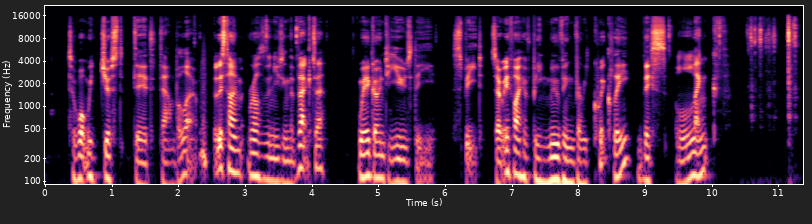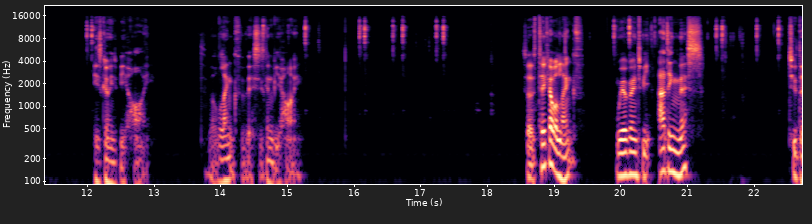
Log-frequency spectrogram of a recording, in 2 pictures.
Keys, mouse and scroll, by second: 3.2 click, 4.7 middle click, 9.2-11.9 drag, 13.6-15.1 scroll down 4, 13.9 middle click, 14.5-15.1 drag, 15.3 g, 16.4 click, 16.8 g, 17.5-18.2 scroll up 3, 17.9 middle click, 18.4-19.1 scroll up 2, 18.8 middle click, 19.8-21.4 drag, 20.4 d, 21.6 alt+s, 21.9-22.3 drag.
